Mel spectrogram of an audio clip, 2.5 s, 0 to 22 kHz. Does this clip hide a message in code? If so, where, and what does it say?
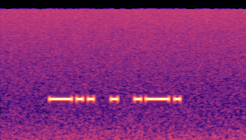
Yes: Morse code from 0.4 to 1.9 s, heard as a keyed tone, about 21 wpm, 1200 Hz. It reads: DER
